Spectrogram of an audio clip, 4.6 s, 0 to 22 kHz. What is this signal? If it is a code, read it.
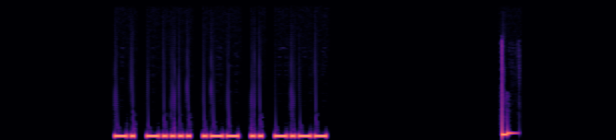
Morse code, heard as a keyed tone, about 40 wpm, 700 Hz. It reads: N6WIY
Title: USA Call Signs - 5 Characters - 3x Character Spacing - 40wpm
